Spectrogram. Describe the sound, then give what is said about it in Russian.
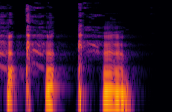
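An old man gives a few short, dry coughs in quick succession, followed by a longer rasping throat-clear, then silence. No talking. “Старик упрямо отвергал его любовь, отворачивался, глядя на дощатую стенку, и покашливал негромко, но явственно, сухо.”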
